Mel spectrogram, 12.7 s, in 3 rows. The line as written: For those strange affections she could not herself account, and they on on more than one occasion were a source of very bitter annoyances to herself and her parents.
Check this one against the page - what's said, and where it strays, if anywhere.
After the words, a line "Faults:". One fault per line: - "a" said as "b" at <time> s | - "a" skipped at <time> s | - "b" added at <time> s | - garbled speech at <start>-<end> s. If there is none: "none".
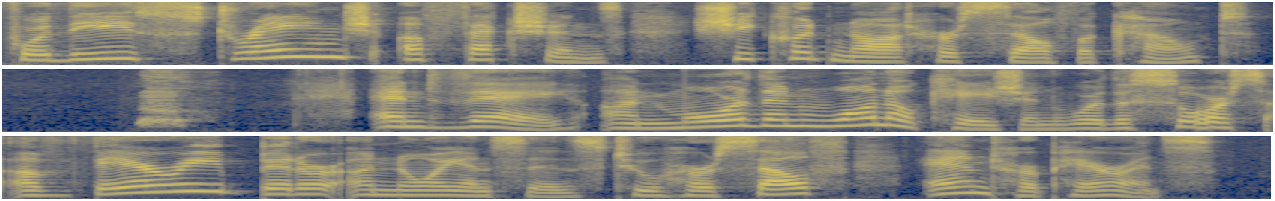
For these strange affections she could not herself account, and they on more than one occasion were the source of very bitter annoyances to herself and her parents.
Faults:
- "those" said as "these" at 0.2 s
- "on" skipped at 6.4 s
- "a" said as "the" at 7.9 s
